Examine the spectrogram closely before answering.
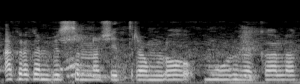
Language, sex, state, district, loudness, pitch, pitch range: Telugu, female, Andhra Pradesh, Sri Satya Sai, -15 LUFS, 220 Hz, 215-225 Hz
